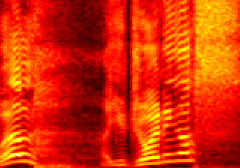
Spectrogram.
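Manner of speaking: calling out loudly. Voicing a woman calling out from above after shattering glass: calling out. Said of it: "a female's voice ca-, ca-, call out".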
